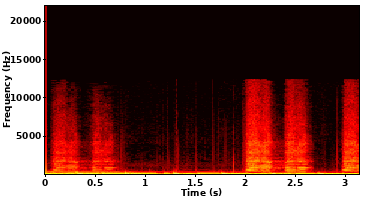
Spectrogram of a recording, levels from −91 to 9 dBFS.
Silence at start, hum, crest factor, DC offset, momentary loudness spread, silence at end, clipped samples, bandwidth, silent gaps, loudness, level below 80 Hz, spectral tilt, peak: 0 s; none; 12 dB; under 0.1%; 3 LU; 0 s; under 0.1%; 10 kHz; none; -20 LUFS; -20 dBFS; -7.5 dB/octave; -4 dBFS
